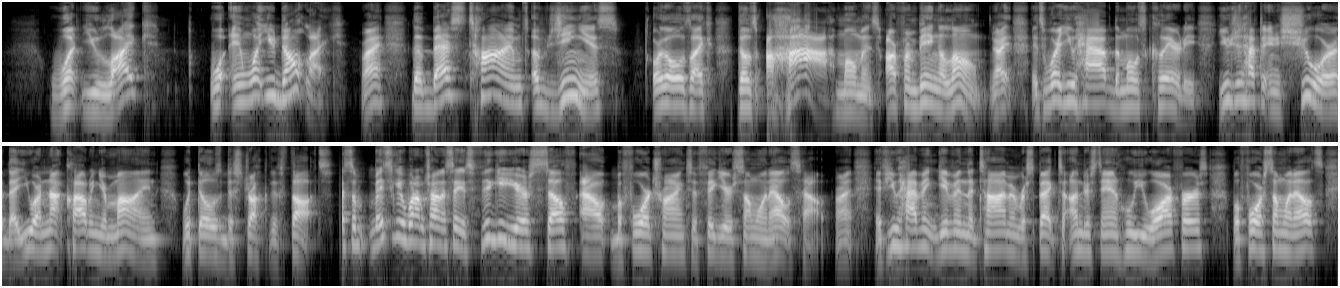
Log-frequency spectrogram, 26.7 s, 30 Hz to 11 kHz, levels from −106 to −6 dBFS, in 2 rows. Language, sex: English, male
